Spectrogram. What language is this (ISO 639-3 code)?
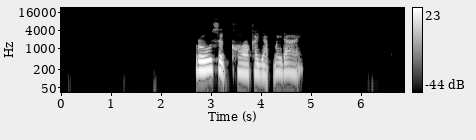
tha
